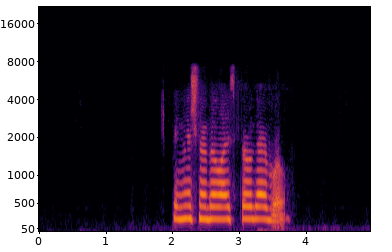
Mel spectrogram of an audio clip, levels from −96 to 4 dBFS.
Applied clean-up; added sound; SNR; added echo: neural mask model DeepFilterNet 3.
